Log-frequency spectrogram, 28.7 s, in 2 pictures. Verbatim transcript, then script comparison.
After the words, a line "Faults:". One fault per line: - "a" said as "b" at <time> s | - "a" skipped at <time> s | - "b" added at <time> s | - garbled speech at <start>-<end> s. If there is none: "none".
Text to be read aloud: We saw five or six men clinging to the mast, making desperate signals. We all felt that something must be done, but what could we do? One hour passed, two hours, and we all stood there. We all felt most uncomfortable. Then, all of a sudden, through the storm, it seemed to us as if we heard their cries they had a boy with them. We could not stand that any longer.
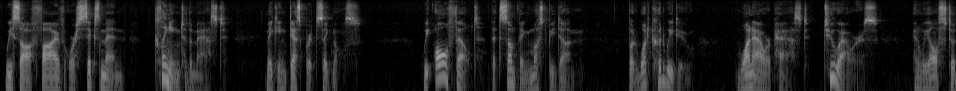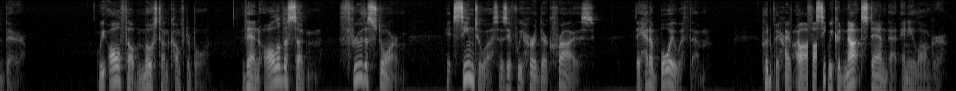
We saw five or six men clinging to the mast, making desperate signals. We all felt that something must be done, but what could we do? One hour passed, two hours, and we all stood there. We all felt most uncomfortable. Then, all of a sudden, through the storm, it seemed to us as if we heard their cries they had a boy with them. [garbled] We could not stand that any longer.
Faults:
- garbled speech at 25.8-26.7 s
